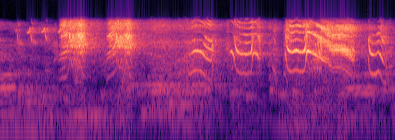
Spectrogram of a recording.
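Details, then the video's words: Bank mynas squabble over food with harsh, rasping bursts, then quick whistled swoops and squeaky chirps; jungle babblers may be chattering among them in the fight. "Bank Mynah, jungle Babbler and a fight over food"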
